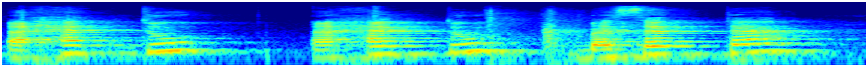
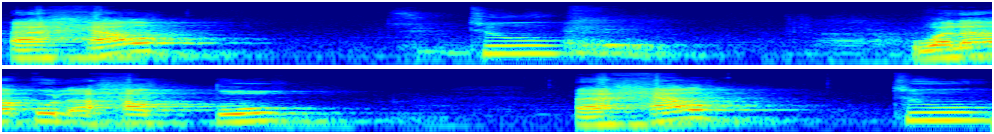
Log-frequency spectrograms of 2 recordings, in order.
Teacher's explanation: يطبق المتكلم لسانه على طاء غير مقلقلة ثم يجافيه عن تاء متحركة · Shown in: second take · Term: صفة الإطباق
